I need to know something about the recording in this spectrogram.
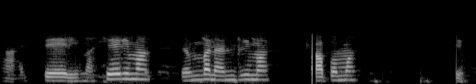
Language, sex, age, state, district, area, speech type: Tamil, female, 30-45, Tamil Nadu, Thoothukudi, urban, conversation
